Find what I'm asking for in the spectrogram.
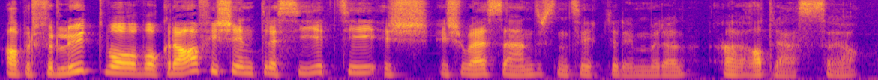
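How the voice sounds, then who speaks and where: A man talks films in a casual podcast chat, stopping and restarting often. His voice sits a little high, and the recording is dry and close. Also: no echo. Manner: halting, many fillers and restarts. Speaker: podcast co-host. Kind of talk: casual film review chat.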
